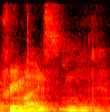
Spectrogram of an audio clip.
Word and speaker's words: premise: So if you look at the spelling of premise, it looks like premise, but it's pronounced premise, almost like promise.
